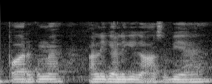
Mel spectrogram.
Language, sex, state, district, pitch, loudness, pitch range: Hindi, male, Uttar Pradesh, Shamli, 120 Hz, -16 LUFS, 115-120 Hz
